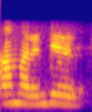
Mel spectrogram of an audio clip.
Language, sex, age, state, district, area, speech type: Tamil, female, 18-30, Tamil Nadu, Pudukkottai, rural, conversation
